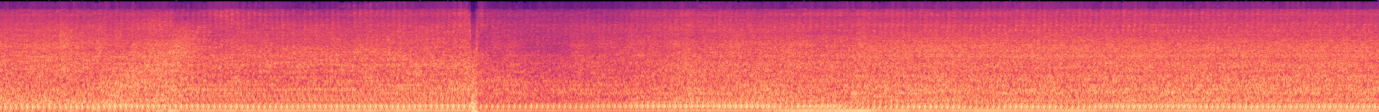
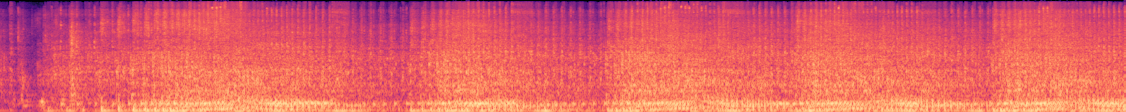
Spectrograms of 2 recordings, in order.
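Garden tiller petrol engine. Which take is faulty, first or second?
second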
